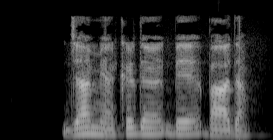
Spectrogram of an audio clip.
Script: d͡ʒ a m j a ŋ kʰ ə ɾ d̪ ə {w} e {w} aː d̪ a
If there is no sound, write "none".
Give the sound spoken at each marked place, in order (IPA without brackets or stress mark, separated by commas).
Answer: b, b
